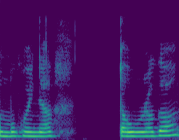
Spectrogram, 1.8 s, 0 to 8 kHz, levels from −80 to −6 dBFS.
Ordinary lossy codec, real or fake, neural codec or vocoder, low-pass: none; fake; codec, 16 kHz, 4.8 kbps, FACodec; 7.2 kHz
